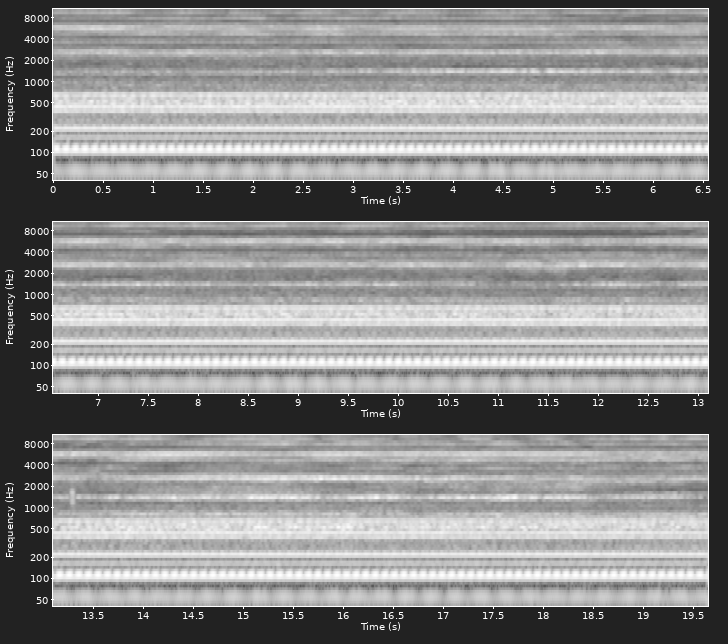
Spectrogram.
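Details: Aerosol nebulizer running during relaxation with hand movements and no talking: steady, unbroken hiss with a constant motor hum throughout.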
